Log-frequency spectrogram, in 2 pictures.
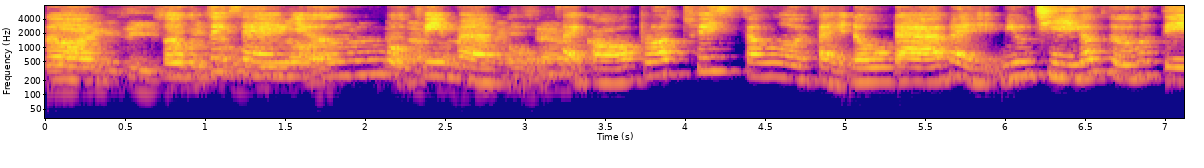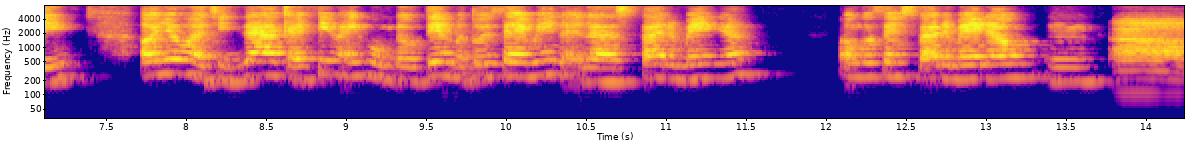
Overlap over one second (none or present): present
